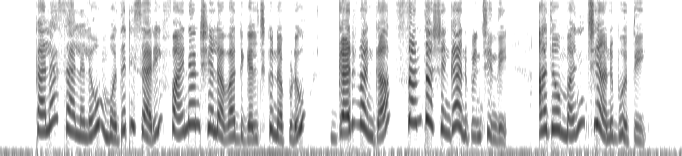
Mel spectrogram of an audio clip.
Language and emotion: Telugu, happy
